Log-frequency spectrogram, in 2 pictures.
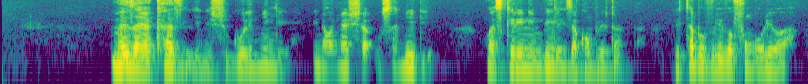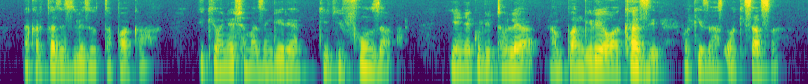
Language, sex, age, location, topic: Swahili, male, 18-24, Wajir, education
